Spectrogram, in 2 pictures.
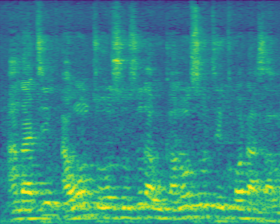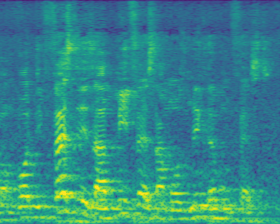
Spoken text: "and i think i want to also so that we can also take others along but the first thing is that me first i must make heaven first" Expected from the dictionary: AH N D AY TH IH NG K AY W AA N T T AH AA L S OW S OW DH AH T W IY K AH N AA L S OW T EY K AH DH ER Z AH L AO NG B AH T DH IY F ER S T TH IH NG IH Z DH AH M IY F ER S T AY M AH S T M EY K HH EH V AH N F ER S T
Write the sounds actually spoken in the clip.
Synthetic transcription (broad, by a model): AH N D AY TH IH K AY W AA N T T AH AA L S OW S OW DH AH T W IY K AH N AA L S OW T EY K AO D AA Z AH L AO NG B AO T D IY F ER S T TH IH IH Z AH M IY F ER S T AY M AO S T M EY K HH EH V AH N F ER S T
